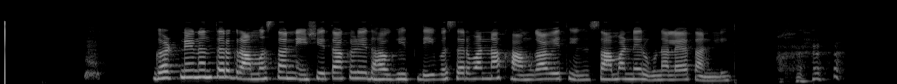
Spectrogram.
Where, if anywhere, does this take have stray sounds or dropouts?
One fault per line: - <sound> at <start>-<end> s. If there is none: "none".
- bark at 0.8-1.1 s
- laugh at 7.8-8.5 s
